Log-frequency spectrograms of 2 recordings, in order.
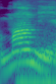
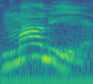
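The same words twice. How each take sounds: First: High, happy cry of Mommy; the twins calling out to their mother; elated yell. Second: High, loud, overjoyed cry of Mommy; squealing child running to her mother; elated yell. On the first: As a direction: cry Mommy like an overjoyed kid. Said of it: "they elatedly yell". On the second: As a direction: shout Mommy like a thrilled child. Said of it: "she elatedly yells". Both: Acted.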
